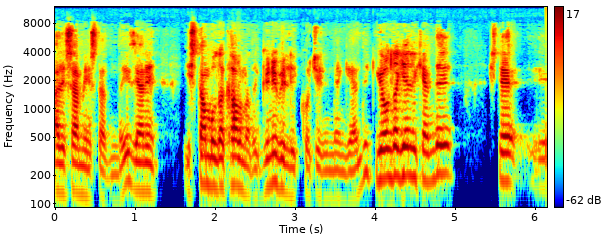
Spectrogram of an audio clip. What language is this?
Turkish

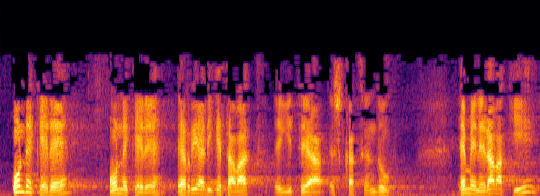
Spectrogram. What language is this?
Basque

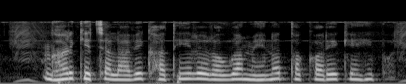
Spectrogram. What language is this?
Bhojpuri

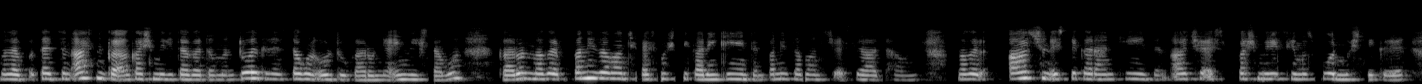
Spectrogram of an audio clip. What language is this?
Kashmiri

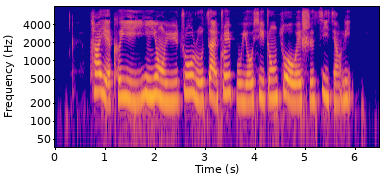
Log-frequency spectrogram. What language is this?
Chinese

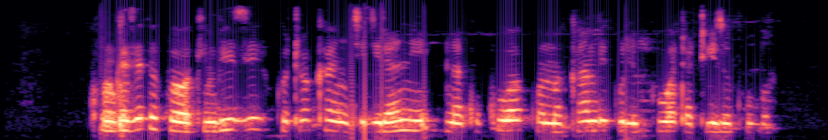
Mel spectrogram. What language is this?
Swahili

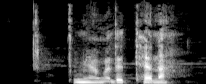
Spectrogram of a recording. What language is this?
Bangla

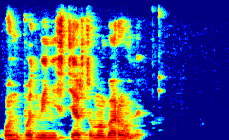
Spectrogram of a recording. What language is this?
Russian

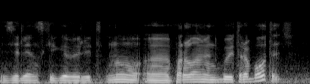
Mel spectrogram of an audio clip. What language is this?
Russian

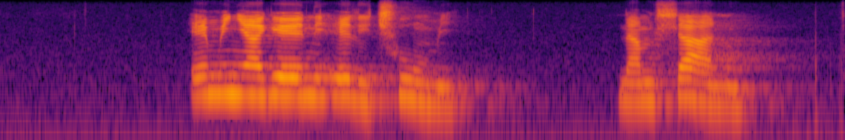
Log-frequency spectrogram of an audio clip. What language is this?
South Ndebele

